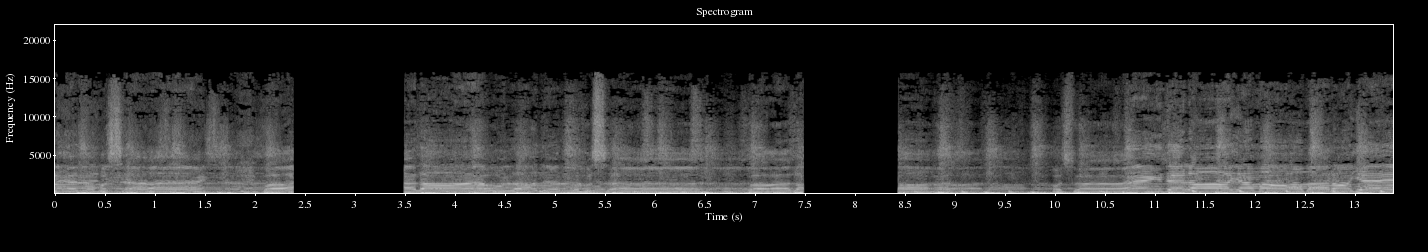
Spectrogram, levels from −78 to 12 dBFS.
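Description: At 2.39 s the sound stops dead for 1.11 s, then again at 7.49 s for 0.95 s: a rebuffering stall each time, the player starving for data. Unlike a dropout, playback resumes exactly where it halted, so nothing is missing; time is simply inserted.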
